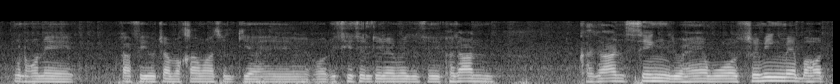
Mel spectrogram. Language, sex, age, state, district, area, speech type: Urdu, male, 18-30, Delhi, Central Delhi, urban, spontaneous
